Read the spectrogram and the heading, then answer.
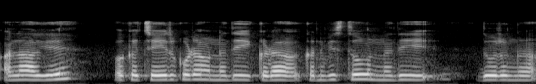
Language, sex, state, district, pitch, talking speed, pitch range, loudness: Telugu, female, Andhra Pradesh, Annamaya, 215 Hz, 100 wpm, 210-260 Hz, -15 LUFS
